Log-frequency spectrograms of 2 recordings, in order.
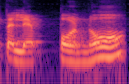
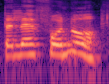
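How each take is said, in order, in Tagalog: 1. Ang gitnang katinig ay tunog na p. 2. Ang gitnang katinig ay tunog na f. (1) "hindi telepono" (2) "yung pronunciation ni Brother Eli, telefono"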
